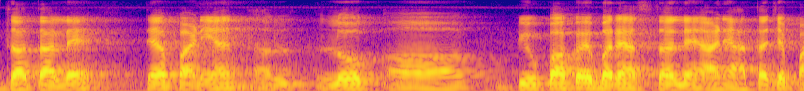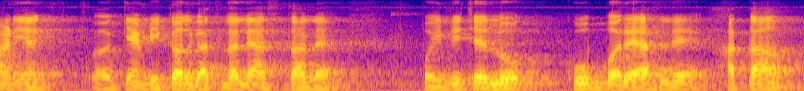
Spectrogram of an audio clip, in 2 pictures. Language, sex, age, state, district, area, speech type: Goan Konkani, male, 30-45, Goa, Pernem, rural, spontaneous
